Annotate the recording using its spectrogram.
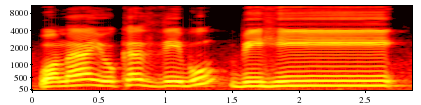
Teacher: हा के नीचे खड़ी ज़ेर है और छोटी मद भी है, तो 2 to 3 सेकंड्स इसको हमने लंबा करना है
